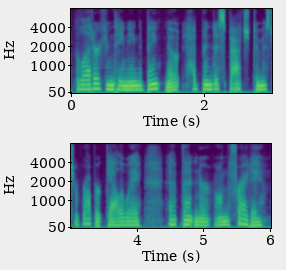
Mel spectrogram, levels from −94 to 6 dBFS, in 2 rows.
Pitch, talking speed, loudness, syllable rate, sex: 145 Hz, 180 wpm, -17 LUFS, 5.1 syllables/s, female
